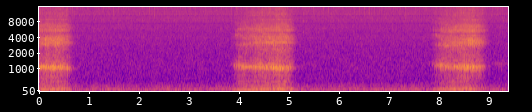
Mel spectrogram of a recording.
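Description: Three loud, rough inspiratory snores about four seconds apart, roughly 15 per minute, with quiet breathing between them. Snoring.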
